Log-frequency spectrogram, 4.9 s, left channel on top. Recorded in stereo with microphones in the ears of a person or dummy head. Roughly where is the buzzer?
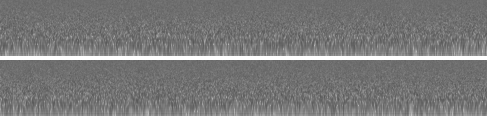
I don't hear a buzzer.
